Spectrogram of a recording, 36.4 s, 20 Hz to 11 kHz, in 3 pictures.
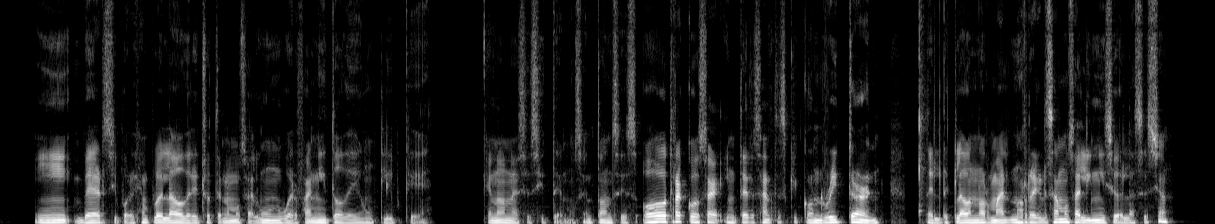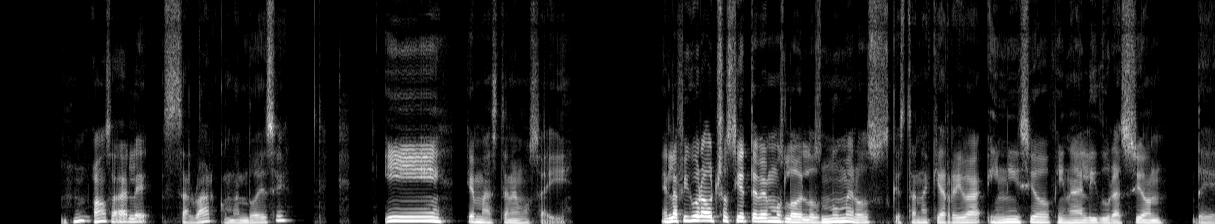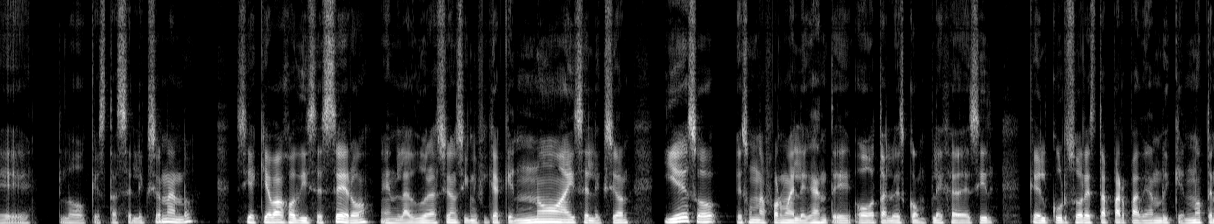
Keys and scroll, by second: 0.9 Right, 5.2 BackSpace, 9.1 Return, 14.1 super+s.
